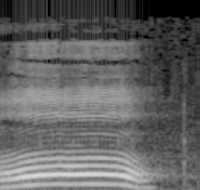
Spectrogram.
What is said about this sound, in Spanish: Pues eran las vacas que tenía ahí que no había matado. Pues qué bramido de vacas. No, qué balido de ovejas es el que escucho yo.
